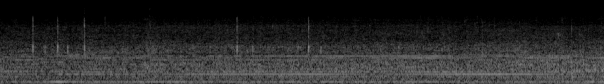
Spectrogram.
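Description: Electric motors of motorized roll-down hurricane screens running as the screens lower, a steady hum with a held whine and a few faint ticks.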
